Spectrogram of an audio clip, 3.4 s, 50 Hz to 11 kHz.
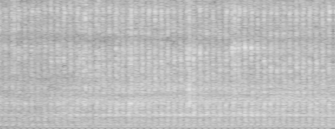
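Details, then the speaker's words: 2018 Yamaha XMAX 300 converted to 350cc with 76mm TDR kit, new TDR cam, new injector, still on original 300 software: steady tick-tick about four a second over the exhaust, uneven; owners suspect new cam's longer lift, software mismatch or a cover problem. "tek tek ses var gibi. Şöyle yeni egzantriğin şeyini bilmiyoruz biz. Daha uzun basıyor."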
